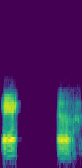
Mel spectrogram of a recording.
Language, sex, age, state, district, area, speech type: Kannada, male, 60+, Karnataka, Mysore, urban, conversation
